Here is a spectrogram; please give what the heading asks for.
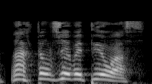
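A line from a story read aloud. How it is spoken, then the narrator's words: Screamed. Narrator (Russian): завопила она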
